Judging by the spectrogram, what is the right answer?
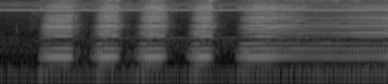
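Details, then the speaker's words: Chromatic harmonica: four short draw notes then a held one, each with a faint rattling buzz from a reed that went off center after filing or transport and touches its slot. "when you file in the reads they get off center or sometimes during Transportation especially on Lower Keys on the chromatics the reads may get off center and begin to buzz"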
